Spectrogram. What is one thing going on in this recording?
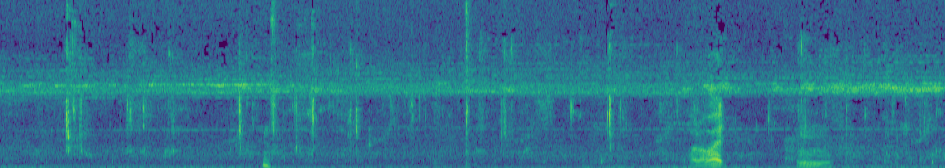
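Men chew and smack their lips loudly while eating.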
